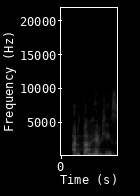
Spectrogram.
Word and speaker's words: Artajerjes: Pero Nehemías estaba en otra tierra y él era el copero para el rey, a ver si yo lo digo bien, Artajerjes, right? Artajerjes, that's how you say it, right? In English, Artaxerxes.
